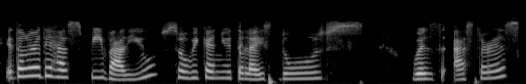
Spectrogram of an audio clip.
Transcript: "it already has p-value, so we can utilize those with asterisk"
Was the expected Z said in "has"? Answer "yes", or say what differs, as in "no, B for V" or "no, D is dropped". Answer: no, S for Z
